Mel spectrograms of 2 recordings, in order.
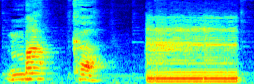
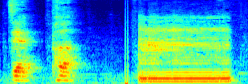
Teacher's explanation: in Thai, the K, P, and T stop final sounds are not fully aspirated. Unlike in English.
